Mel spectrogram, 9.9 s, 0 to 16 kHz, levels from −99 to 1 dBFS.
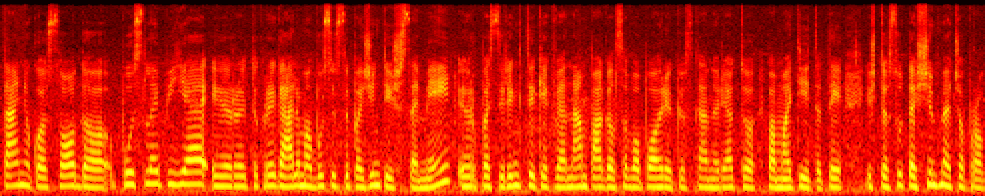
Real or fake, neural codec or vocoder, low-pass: real; none; 14.4 kHz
